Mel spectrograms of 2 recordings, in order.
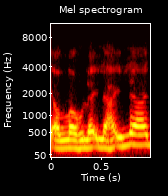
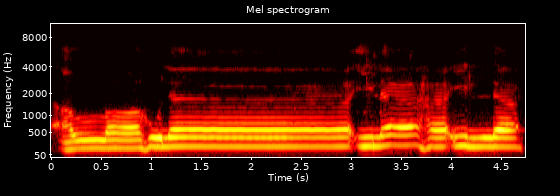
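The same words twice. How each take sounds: First: The vowel of la is held briefly. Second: The vowel of la is drawn out long. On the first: The speaker calls it wrong. "jangan baca Allahu la ilaha illa aje" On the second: The speaker calls it right. "ambil enam harakat"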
